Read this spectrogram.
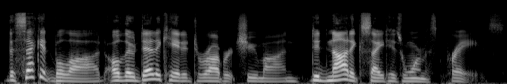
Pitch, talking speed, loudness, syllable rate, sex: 165 Hz, 165 wpm, -21 LUFS, 5.6 syllables/s, female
